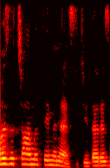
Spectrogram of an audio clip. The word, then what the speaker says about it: Feminacity: the beginning yes um feminity is that correct it's feminity if you break it down it's pretty much fem in a city oh F in a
